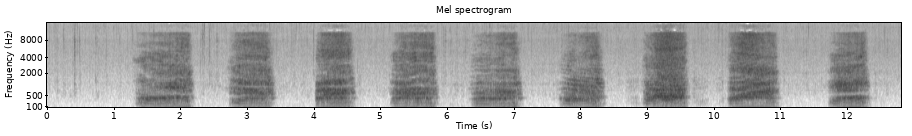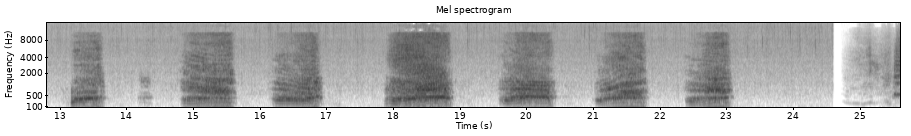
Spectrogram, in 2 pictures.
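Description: Bear roaring in a long series of short, loud roars, about sixteen of them a little over a second apart, with the longest about three quarters of the way through.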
